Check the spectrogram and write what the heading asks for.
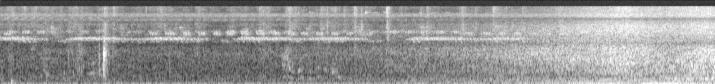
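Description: Background insects, crickets by their sound, trilling in repeated high bursts of about a second and a half each. In the second half a passing vehicle's rumble and hiss builds up, loudest near the end.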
